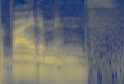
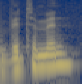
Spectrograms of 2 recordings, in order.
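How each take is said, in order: First: VITAMINS with a long first i, as in "bite"; first syllable of vitamins sounds like "vie"; American pronunciation. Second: VITAMIN with a short first i, as in "bit"; first syllable of vitamin rhymes with "bit"; British pronunciation. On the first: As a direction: say vitamins the American way, VY-tuh-minz. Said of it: "they're, they're vitamins". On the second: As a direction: say vitamin the British way, VIT-uh-min. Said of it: "if I start saying vitamin". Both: Shown as a demonstration.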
